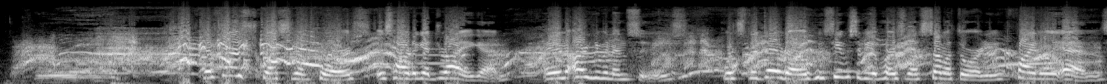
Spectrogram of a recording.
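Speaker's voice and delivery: booming storyteller; loud dramatic narration. A narrator's reading. Narrator describes the argument, loud and building. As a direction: proclaim it to the back row.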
